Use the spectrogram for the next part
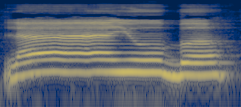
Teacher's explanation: Berhenti dengan nun. Hujung lidah menyentuh gusi atas. · di tengah-tengah ayat ada baris sukun, kena melantun. Lantunannya kecil. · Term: Qalqalah surah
